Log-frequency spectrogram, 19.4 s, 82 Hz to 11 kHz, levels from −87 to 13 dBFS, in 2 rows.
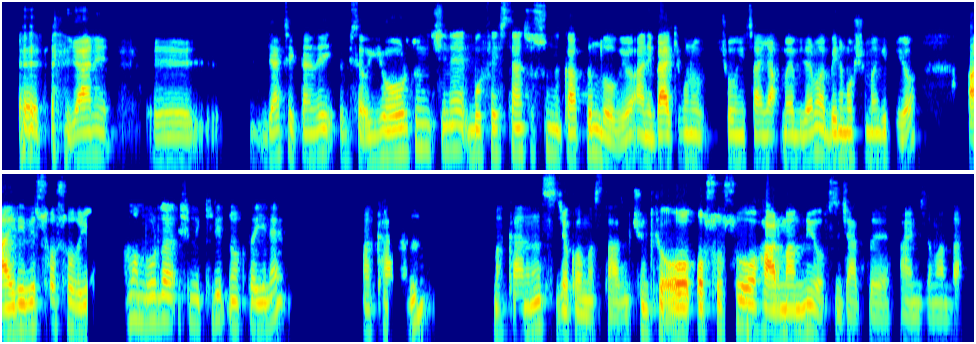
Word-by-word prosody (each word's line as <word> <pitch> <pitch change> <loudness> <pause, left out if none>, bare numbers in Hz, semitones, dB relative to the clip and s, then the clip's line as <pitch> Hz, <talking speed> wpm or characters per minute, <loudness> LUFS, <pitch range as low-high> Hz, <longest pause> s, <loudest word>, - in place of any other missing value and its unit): Evet, - - +1 0.2
yani, 125 -3 +2 0.4
eee, 110 0 -5 0.7
gerçekten 120 0 -3
de, 135 0 -3
mesela, 115 -2 -5
yoğurdun 135 +7 0
içine 150 0 -3
bu 135 - +1
fesleğen 140 +1 -2
sosunu 140 0 -6
kattığım 125 +3 +1
da - - +1
oluyor. 90 +2 -1
Hani, 115 -3 0
belki 115 0 +8
bunu 120 -2 -6
çoğu 115 -1 -5
insan 115 0 -3
yapmayabilir 115 0 -2
ama 140 0 -1
benim 120 0 +2
hoşuma 120 0 -4
gidiyor. 120 0 -4 0.5
Ayrı 110 +2 +9
bir 135 - +1
sos 135 +1 -5
oluyor 120 -2 0 0.4
ama 155 0 -6
burada, 155 0 0
şimdi 145 -2 -9
kilit 165 - -8
nokta 135 0 -4
yine, 130 - -3 0.8
makarnanın, - - -6 0.6
makarnanın 115 +3 -3
sıcak 120 -8 -5
olması 95 -1 -4
lazım. 90 +1 -4
Çünkü 225 -1 -1
o, 115 0 +9
o 115 - +9
sosu, 125 +5 -4
o 130 -2 +6
harmanlıyor 110 +1 +5
sıcaklığı 85 -2 -9
aynı 90 0 -8
zamanda. 85 -1 -9
120 Hz, 150 wpm, -24 LUFS, 110-140 Hz, 0.8 s, Ayrı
